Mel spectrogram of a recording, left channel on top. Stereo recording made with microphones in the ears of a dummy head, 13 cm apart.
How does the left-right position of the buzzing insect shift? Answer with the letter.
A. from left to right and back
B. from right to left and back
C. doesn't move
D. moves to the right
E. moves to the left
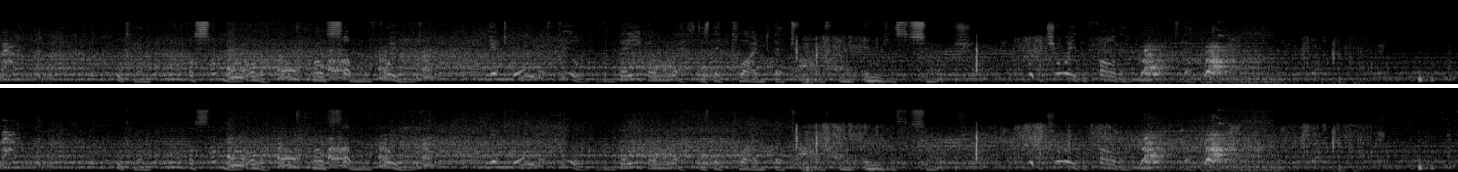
D.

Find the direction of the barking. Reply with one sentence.
In this clip you hear the barking in the centre.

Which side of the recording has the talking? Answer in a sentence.
In this clip you hear the talking on the left.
